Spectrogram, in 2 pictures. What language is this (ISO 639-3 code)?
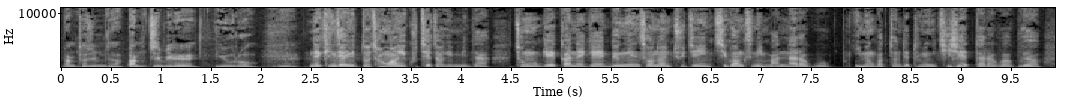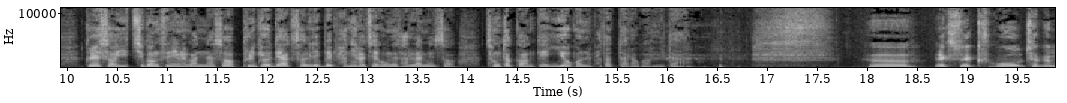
kor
